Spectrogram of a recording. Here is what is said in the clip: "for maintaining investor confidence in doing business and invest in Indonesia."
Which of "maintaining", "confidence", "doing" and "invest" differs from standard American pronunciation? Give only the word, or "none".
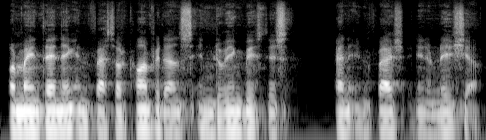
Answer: invest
